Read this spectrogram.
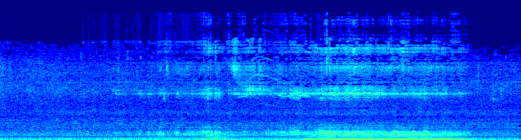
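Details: Snoring Chihuahua, with a drawn-out, gravelly, fluttering snore that rises in the last two seconds over a constant low droning background.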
